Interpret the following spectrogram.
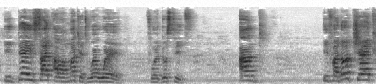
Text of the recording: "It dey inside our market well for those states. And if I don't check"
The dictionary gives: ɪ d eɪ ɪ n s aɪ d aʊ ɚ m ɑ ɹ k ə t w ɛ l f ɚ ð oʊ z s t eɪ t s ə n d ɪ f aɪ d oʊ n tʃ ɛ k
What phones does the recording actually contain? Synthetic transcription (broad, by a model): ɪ d eɪ ɪ n s aɪ d aʊ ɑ m ɑ k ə t w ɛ w f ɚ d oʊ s t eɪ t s ə n d ɪ f aɪ d oʊ n tʃ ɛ k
